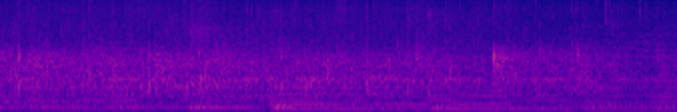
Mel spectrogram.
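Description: Faint, steady applause from a church audience welcomes a woman to the stage at a morning service, a continuous patter of clapping that neither builds nor fades across the short stretch.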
